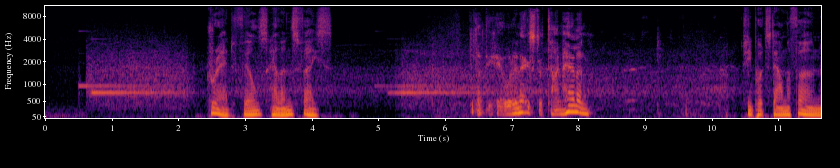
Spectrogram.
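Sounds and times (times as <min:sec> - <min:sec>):
doorbell chime ringing: 0:00.5 - 0:01.5, 0:05.0 - 0:06.6
speech: 0:02.5 - 0:04.4, 0:06.4 - 0:08.3, 0:10.5 - 0:11.6.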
